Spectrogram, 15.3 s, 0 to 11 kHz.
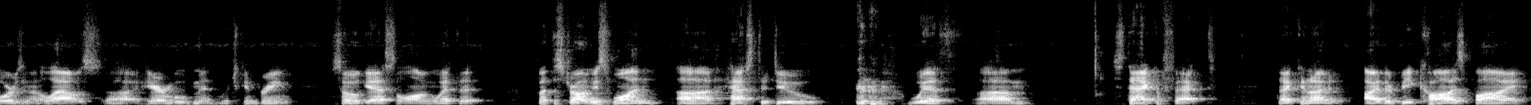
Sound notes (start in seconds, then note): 8.5 clears throat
